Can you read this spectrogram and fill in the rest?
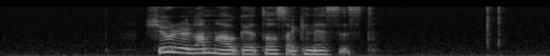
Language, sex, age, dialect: Faroese, female, 36-60, Suðurstreymoy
